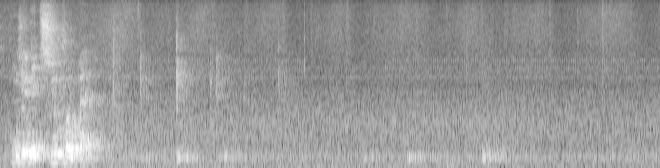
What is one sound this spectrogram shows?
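A felt eraser rubs across a chalkboard.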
